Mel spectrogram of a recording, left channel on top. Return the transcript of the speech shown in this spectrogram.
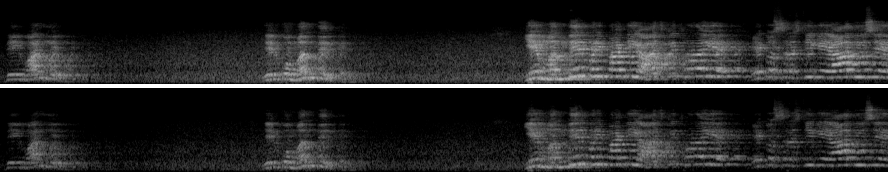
देवालय, जिनको मंदिर कहते हैं। ये मंदिर परिपाटी आज के थोड़ा ही है, ये तो सृष्टि के आदि से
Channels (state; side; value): quieter; right; 8.6 dB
